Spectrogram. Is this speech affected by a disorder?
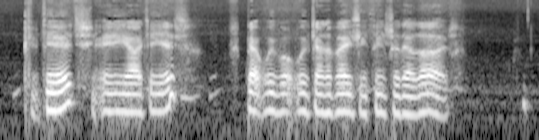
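Yes: facioscapulohumeral muscular dystrophy, facioscapulohumeral (FSHD); diagnosed about age 10, named facioscapulohumeral form in late 20s, early prognosis life to 14-19; respirator pump wheezing audible in recording.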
